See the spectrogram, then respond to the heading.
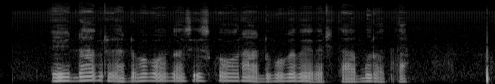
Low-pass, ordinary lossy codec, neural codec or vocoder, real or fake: none; none; none; real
